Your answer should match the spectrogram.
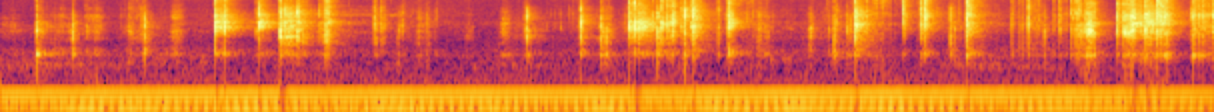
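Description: Close-miked king crab leg shell being cracked and pulled apart by hand: sharp clicks and bursts of crackling, about three clusters, over a steady low hum.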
